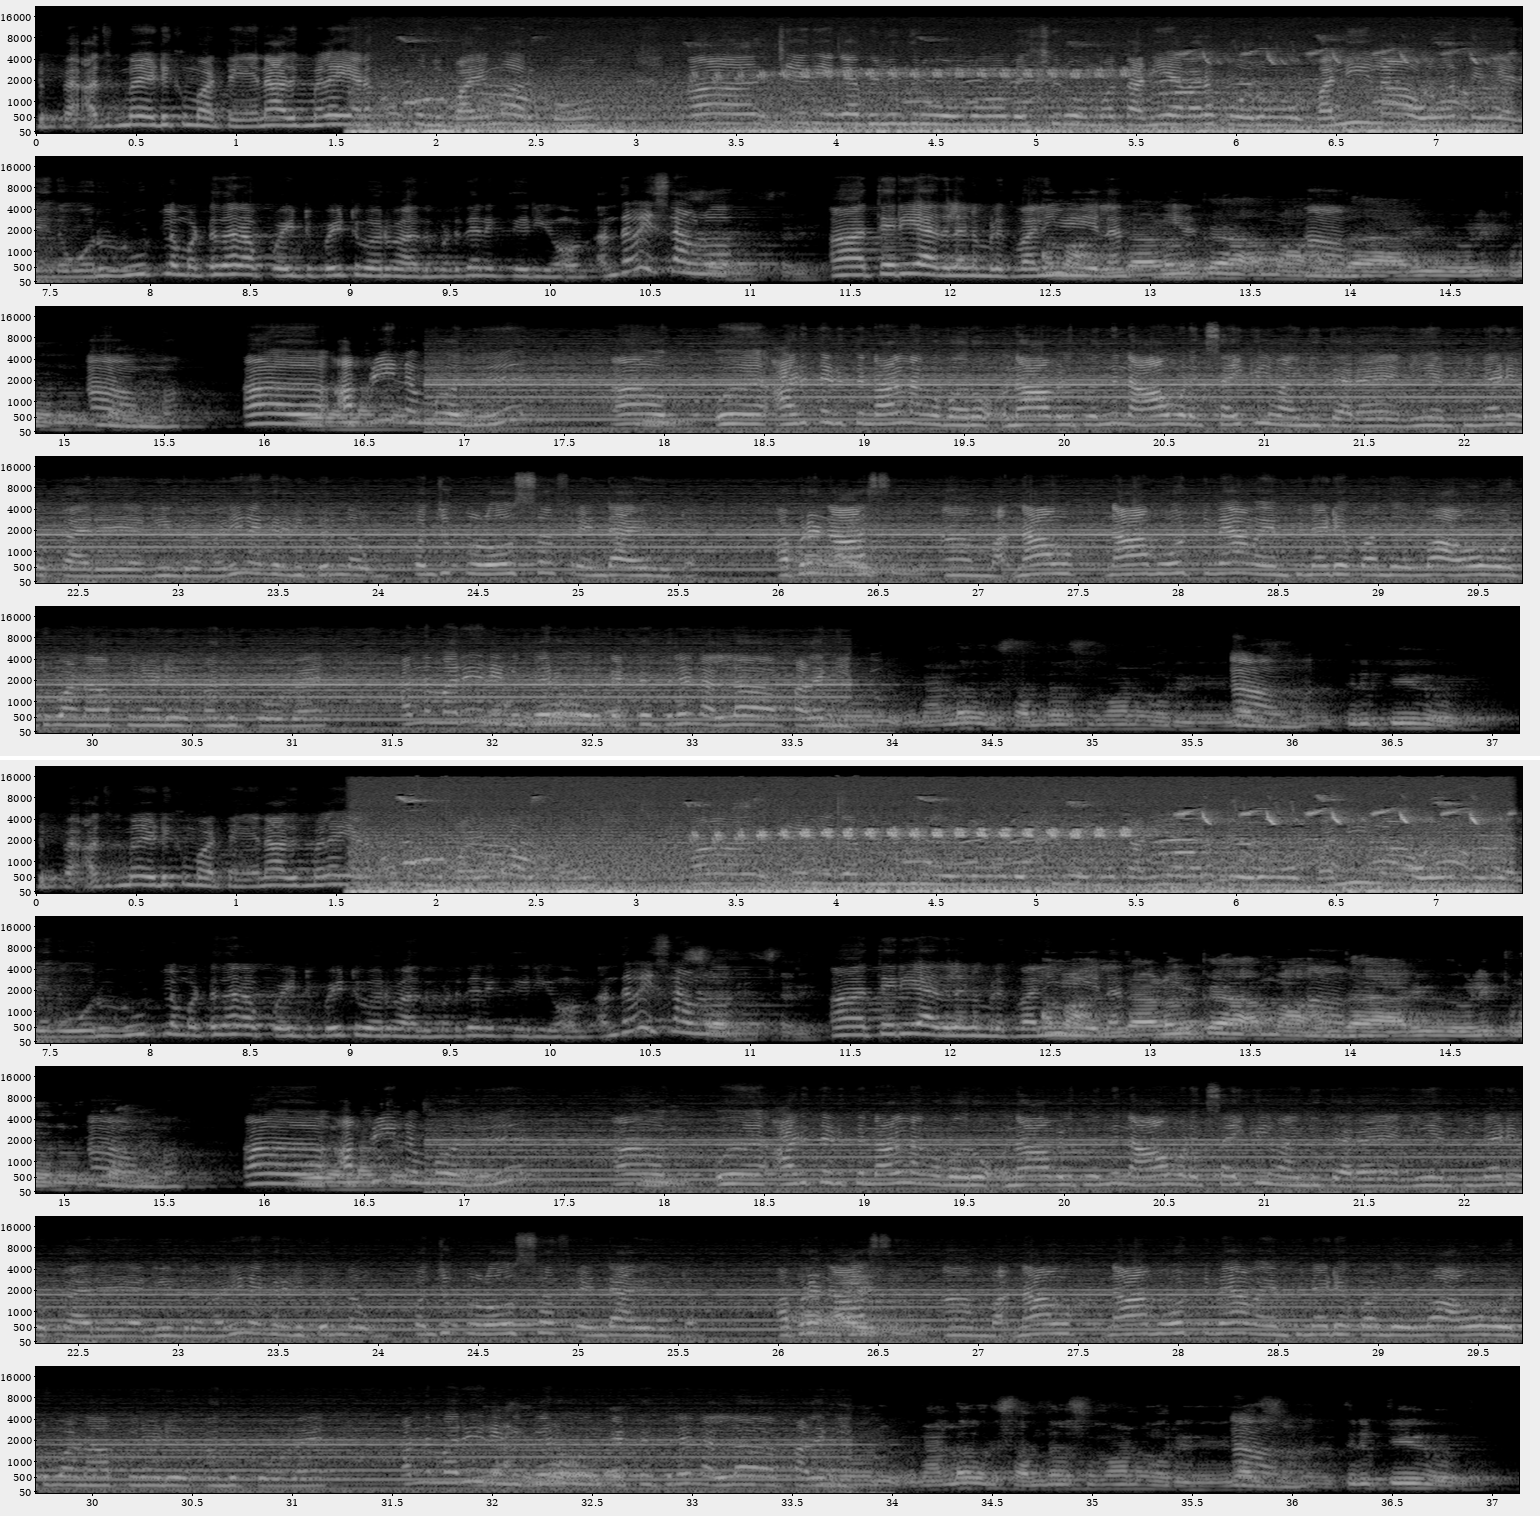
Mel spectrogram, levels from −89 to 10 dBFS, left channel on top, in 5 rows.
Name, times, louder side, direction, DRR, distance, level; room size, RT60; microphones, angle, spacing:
voice 1, 0.0-10.9 11.4-13.3 13.8-14.1 15.1-15.6 15.9-17.3 17.7-25.6 26.0-26.5 26.8-33.8 35.7-36.1, left 3 dB, 45° left, 7 dB, 1.7 m, -31 dB
sound 1, 1.5-7.4, right 3 dB, 75° right, 1.0 m, -23 dB
voice 2, 10.8-11.3 12.5-15.5 16.2-17.2 17.8-18.1 26.0-26.7 31.9-32.7 33.6-36.9, right 2 dB, 55° right, 4 dB, 2.2 m, -34 dB
sound 2, 16.8-33.8, left 5 dB, 85° left, 2.6 m, -34 dB
30.0 x 19.5 x 7.4 m, 0.85 s
head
